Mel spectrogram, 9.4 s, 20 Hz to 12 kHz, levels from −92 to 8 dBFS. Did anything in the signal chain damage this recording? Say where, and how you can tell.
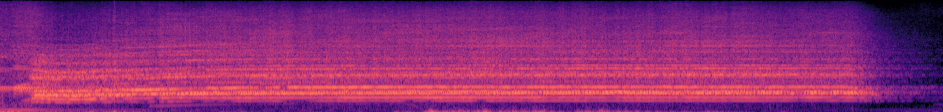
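No, nothing in the signal chain stood out as damaging this audio on listening.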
